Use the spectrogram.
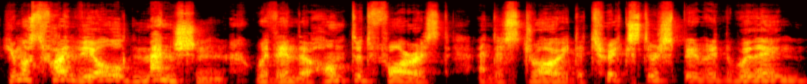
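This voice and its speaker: Guy doing a sad forgetful gramophone ghost, really sharp n forceful, husky, pitched up theatrical audio story voice. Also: animated, a little slow, full character voice, rough recording. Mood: commanding, spooky. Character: melancholy, forgetful male ghost living in a gramophone.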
